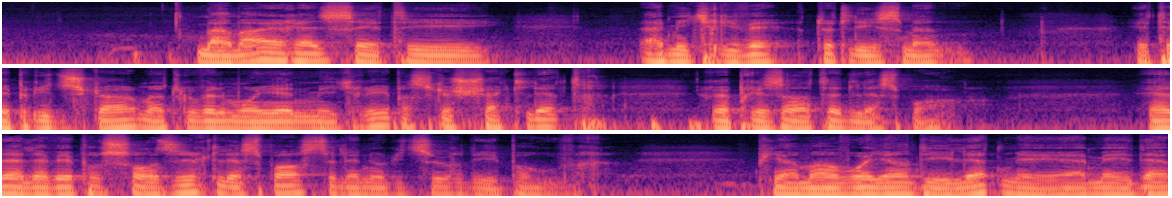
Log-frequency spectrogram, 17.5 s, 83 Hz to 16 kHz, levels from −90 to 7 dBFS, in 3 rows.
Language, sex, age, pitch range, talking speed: French, male, 60-79, 85-100 Hz, 165 wpm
